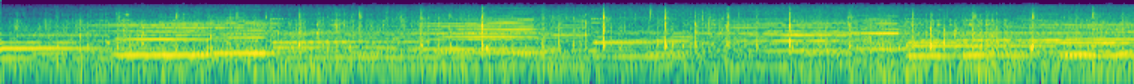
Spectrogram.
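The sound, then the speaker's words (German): Horse hooves clip-clop steadily as a horse-drawn hansom cab moves along, an even, unbroken rhythm that stays fairly quiet throughout. “Weiter und weiter rumpelte der Hansom, fuhr mit jedem Meter langsamer, wie ihm schien. Er schlug die Klappe hoch und rief dem Mann zu, er solle schneller fahren.”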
